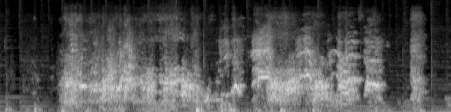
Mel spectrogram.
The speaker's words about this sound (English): That did not seem like a playful dog fight.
